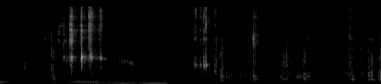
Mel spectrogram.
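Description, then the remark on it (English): Loud crunching of a crisp cinnamon chip, the first chip of the cinnamon crunch flavor: a sharp first bite followed by several irregular chewing crunches, with no talking. “We move to cinnamon crunch. I really like cinnamon, but again, bias aside. First chip. Let's dive into it.”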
